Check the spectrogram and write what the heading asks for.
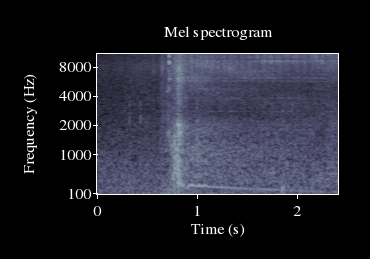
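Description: A spinning rod swished through a cast, then braided line hissing steadily off the spinning reel's spool as the bombarda float flies out. A faint hum under the hiss falls slowly in pitch.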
